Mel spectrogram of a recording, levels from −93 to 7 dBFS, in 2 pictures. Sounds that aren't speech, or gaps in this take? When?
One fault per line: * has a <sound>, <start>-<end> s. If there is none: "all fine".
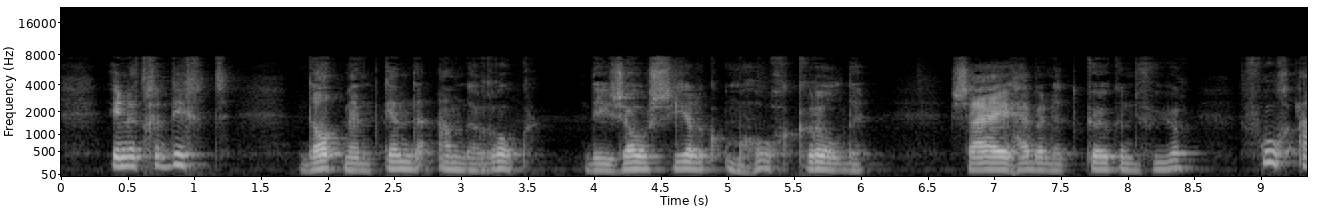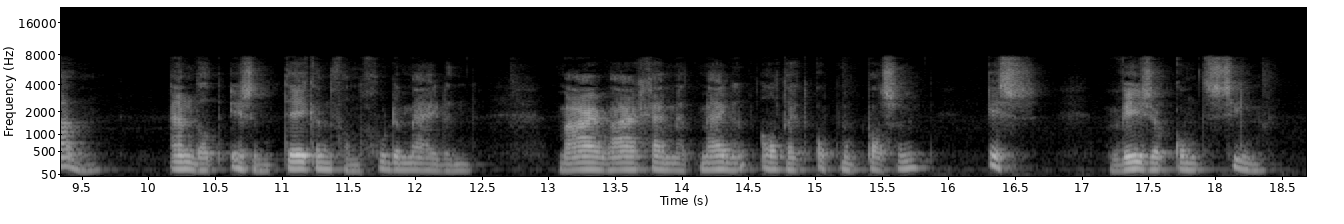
all fine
